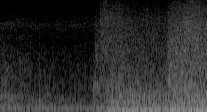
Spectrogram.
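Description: A fireball bursts and roars.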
